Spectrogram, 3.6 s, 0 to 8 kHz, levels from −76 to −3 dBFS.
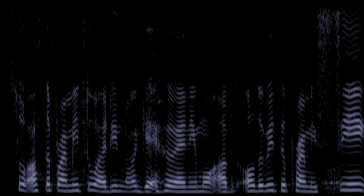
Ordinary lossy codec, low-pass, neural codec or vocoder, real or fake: none; none; none; real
